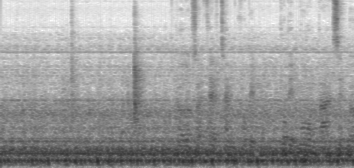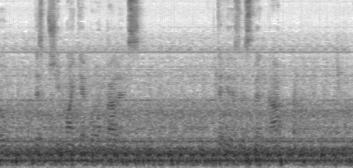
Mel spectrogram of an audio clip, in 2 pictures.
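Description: Small items clink against a washing machine drum.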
